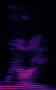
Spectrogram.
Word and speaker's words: Weiri: Okay, now how, how about the last name though? Because I don't want to butcher that either. I want to make sure I got it oh, right. Just like, like at the end of the day, when you're tired, it's weary.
